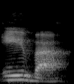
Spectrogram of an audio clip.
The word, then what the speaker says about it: Eva: Eva the word that the name Eva is pronounced Ava there and there's an Eva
